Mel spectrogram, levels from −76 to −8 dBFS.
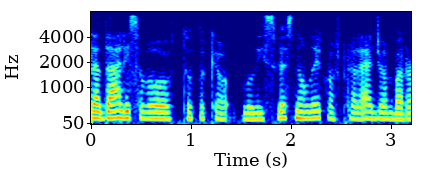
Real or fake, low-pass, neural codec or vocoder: fake; 7.2 kHz; codec, 16 kHz in and 24 kHz out, 0.8 kbps, FocalCodec, streaming, 65536 codes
